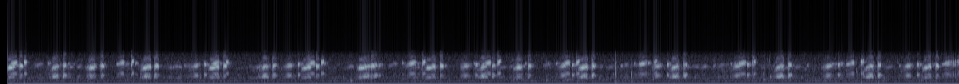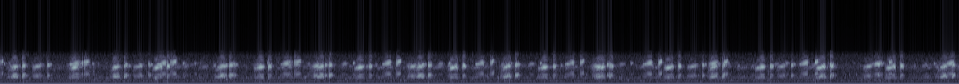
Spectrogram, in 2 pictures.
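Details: Frogs call in a dense, continuous spring chorus of rapid, pulsing trills and croaks at Table Top Mountain near Oroville, California.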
